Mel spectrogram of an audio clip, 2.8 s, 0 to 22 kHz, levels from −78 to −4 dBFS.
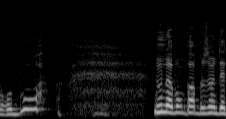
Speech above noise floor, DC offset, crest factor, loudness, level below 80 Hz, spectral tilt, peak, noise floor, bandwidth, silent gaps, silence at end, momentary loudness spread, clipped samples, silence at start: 27 dB; under 0.1%; 16 dB; -32 LUFS; under -90 dBFS; -7 dB/octave; -16 dBFS; -58 dBFS; 12 kHz; none; 0 s; 24 LU; under 0.1%; 0 s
